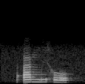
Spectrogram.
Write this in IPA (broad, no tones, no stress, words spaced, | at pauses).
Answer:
ʔaŋ͡miho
